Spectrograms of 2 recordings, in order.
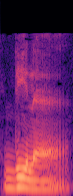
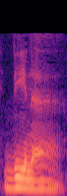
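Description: Both takes have the same delivery.

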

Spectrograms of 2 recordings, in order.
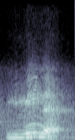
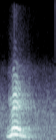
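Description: First: The final n is followed by a short a. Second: The final n has no vowel after it. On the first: "لكن هي بالفعل فتح" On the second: "من هي نون ساكنه صح؟"

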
